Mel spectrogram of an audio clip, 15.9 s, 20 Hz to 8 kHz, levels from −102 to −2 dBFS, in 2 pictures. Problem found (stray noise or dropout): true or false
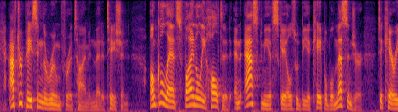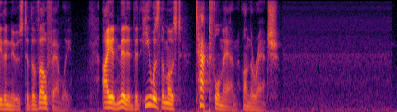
false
